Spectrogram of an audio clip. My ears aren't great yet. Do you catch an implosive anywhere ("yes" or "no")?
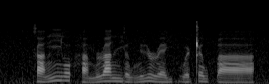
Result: yes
